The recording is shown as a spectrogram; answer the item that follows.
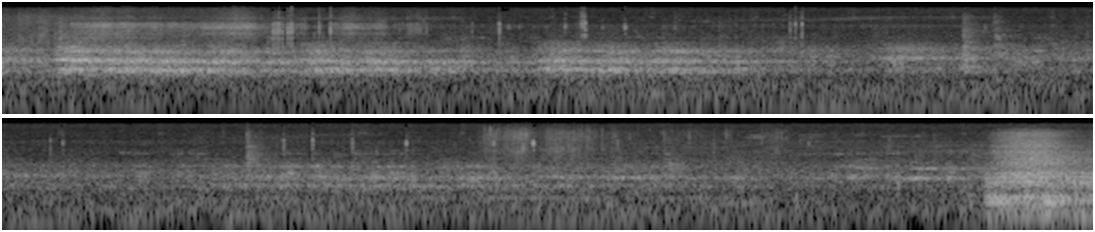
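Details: Pair of cats in love, rough during mating, their second time: long, wavering, drawn-out yowls with strong harmonics run almost without break through the clip, swelling and fading, ending in a louder, harsher outburst.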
